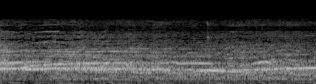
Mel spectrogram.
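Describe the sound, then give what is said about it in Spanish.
A dense crowd of young people in the historic centre of Málaga shouting and yelling over one another without masks or social distancing, a continuous loud roar of overlapping cries with no pauses. “Y esto que suena no son más que jóvenes gritando unos encima de otros, sin mantener distancia de seguridad, sin mascarilla, una situación que vienen denunciando los vecinos del centro.”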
